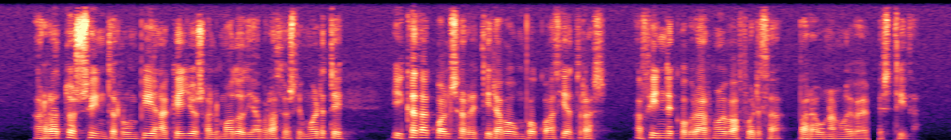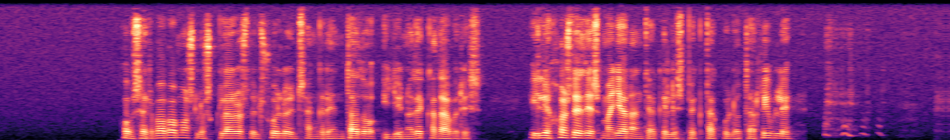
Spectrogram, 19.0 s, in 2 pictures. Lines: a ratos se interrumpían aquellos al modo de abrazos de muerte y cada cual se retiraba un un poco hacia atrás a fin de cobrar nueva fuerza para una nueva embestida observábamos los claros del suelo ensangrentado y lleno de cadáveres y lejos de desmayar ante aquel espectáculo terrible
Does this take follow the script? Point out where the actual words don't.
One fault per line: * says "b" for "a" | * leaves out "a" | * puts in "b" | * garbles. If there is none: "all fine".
* leaves out "un"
